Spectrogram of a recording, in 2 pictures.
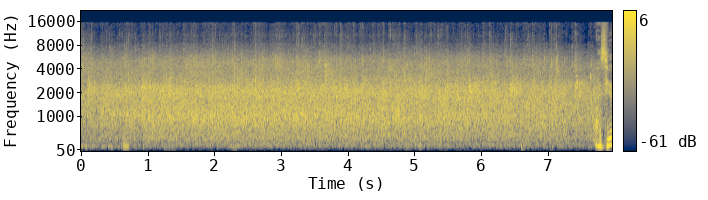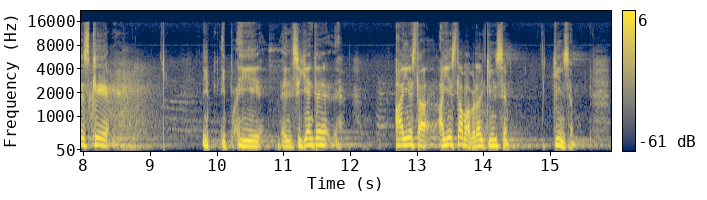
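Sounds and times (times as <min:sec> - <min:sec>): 
audience applause ovation: 0:00.0 - 0:09.0
speech: 0:07.7 - 0:08.9, 0:09.8 - 0:12.0, 0:12.7 - 0:14.5, 0:15.1 - 0:15.8.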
